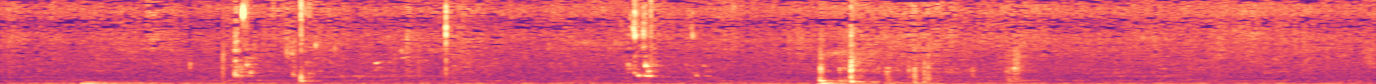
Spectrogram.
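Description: Faint, scattered crackles and pops from a small wood fire burning under a clay pot, over a low steady hum.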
